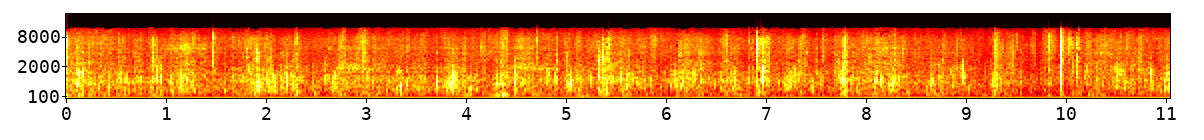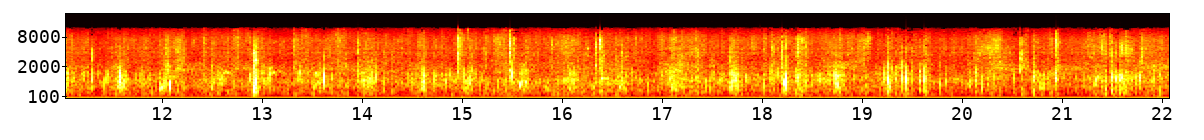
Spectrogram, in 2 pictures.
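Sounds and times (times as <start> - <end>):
footsteps crunching on rocky trail: 0.0 - 22.0
trekking poles tapping stones: 0.0 - 22.0.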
